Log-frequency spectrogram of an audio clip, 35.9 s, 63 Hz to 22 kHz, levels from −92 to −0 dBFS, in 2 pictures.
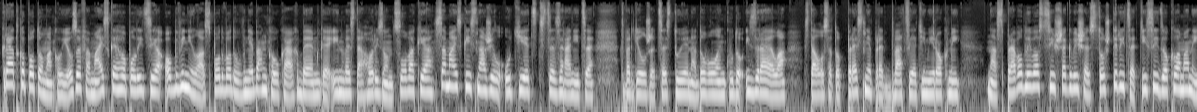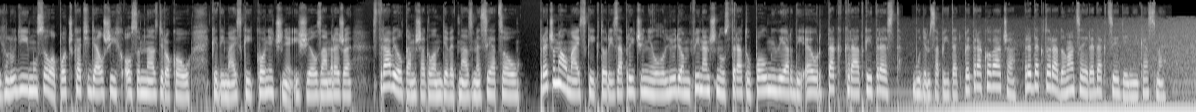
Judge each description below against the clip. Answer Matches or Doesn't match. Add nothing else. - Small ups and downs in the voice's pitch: Doesn't match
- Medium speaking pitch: Matches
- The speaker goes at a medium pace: Matches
